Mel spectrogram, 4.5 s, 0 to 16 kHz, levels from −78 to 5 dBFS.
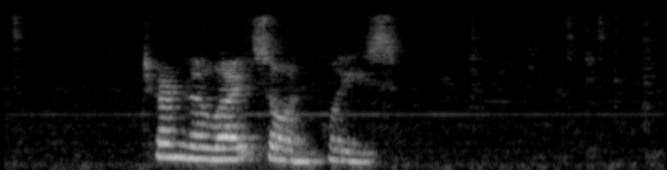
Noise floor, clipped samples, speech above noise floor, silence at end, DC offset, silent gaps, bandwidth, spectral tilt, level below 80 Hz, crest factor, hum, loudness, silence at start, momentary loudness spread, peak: -61 dBFS; under 0.1%; 39 dB; 1.8 s; under 0.1%; none; 11.5 kHz; -5 dB/octave; -62 dBFS; 18 dB; none; -23 LUFS; 0.95 s; 17 LU; -8 dBFS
